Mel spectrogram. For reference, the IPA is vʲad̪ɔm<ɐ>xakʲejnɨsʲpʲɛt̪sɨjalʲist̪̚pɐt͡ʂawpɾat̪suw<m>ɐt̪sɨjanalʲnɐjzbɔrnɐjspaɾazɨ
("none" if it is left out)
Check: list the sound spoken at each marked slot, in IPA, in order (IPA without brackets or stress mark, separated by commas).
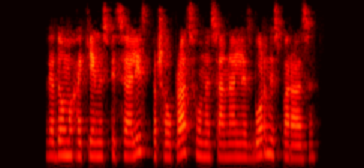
ɐ, n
